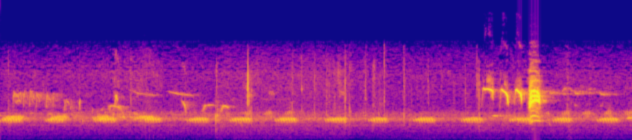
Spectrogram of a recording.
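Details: Crickets chirp at sunset along a river in South Korea, a shrill steady pulse about twice a second, with thin bird twitters scattered above and a brief louder chirp toward the end.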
